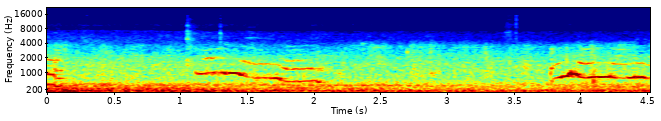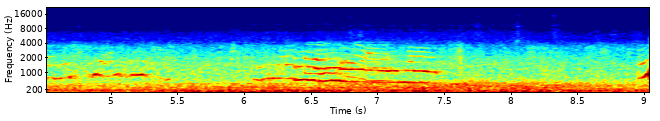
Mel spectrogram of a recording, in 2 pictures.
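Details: Hungry cat eating fish alone and not sharing its food with its mother; several wavering, falling meows with harmonics come in short bursts over steady low background hum.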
